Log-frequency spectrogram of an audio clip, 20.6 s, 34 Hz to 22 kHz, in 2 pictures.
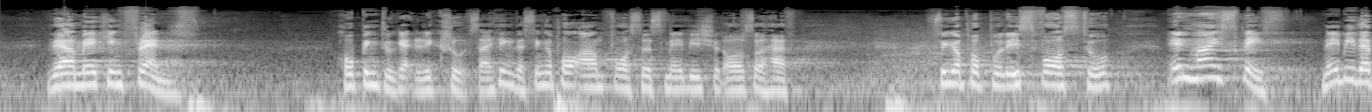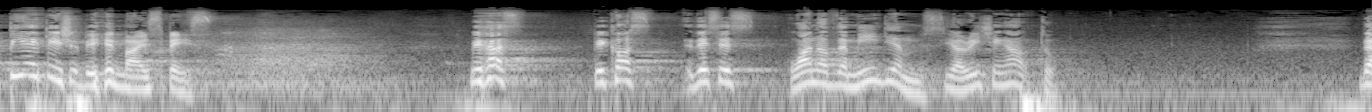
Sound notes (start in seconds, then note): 11.7 laughter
